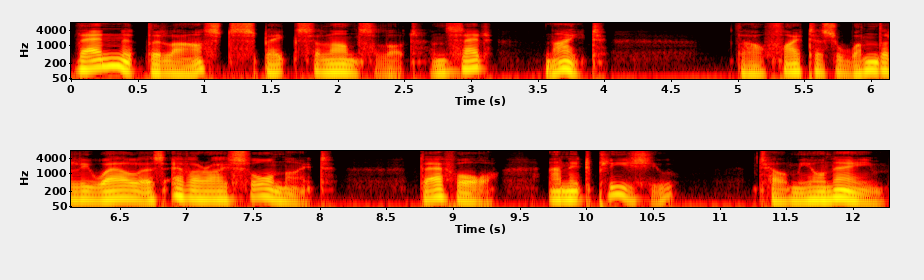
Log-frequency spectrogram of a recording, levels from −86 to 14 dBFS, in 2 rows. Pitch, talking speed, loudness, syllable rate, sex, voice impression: 100 Hz, 135 wpm, -22 LUFS, 4.2 syllables/s, male, masculine, adult-like, slightly thick, slightly refreshing, sincere, calm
